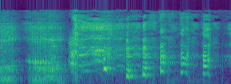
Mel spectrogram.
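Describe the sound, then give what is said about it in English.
A voice imitates Daddy Pig from Peppa Pig: a couple of drawn-out nasal grunts, then a quick rhythmic run of about six short snorting oinks, fairly loud, with no other talking. “It's your daddy pig.”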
